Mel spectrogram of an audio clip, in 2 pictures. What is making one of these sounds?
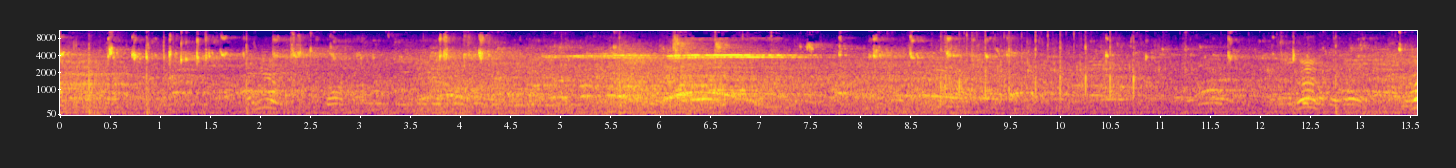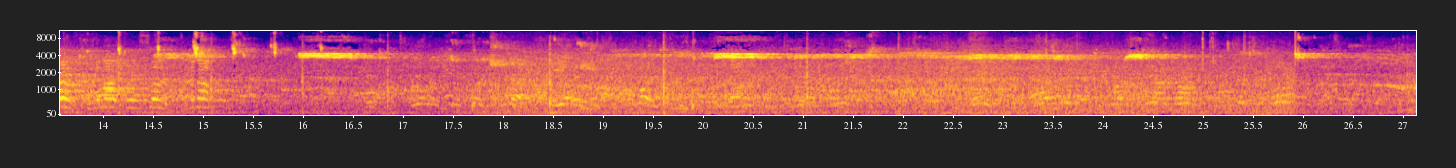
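A basketball bounces on a hard court in a large echoing hall.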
